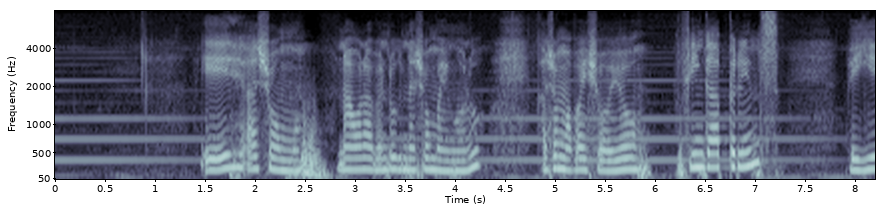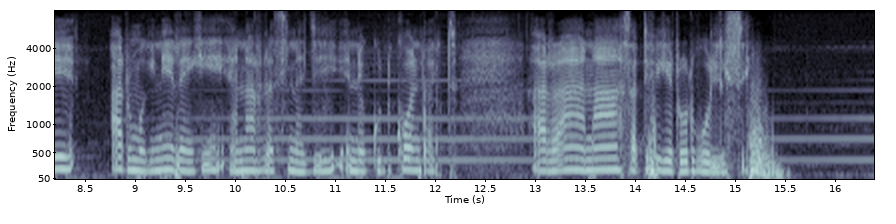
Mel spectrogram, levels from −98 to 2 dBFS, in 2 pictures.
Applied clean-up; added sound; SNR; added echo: none; Wind instrument, woodwind instrument; 19 dB; none.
